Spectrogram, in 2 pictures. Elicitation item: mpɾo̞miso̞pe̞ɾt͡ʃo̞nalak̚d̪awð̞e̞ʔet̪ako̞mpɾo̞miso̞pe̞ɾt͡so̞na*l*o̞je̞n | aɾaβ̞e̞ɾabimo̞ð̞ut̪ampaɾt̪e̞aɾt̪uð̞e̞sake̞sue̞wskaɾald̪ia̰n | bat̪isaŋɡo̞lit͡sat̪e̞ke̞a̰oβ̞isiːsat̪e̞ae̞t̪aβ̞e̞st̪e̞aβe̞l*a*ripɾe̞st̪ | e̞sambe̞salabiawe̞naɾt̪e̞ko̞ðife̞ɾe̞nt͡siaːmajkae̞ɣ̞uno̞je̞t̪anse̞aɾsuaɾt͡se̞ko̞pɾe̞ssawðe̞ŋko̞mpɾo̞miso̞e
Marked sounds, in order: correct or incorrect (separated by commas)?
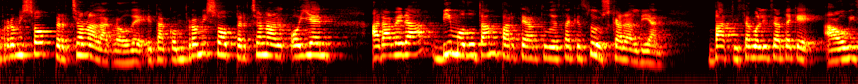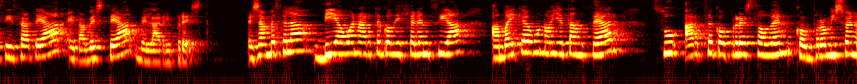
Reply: correct, correct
